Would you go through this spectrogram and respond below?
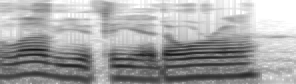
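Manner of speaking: bad put-on Louisiana accent. Asked for last words, repeating the corrected line in a bad Louisiana accent. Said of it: "That was my Louisiana Sona".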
